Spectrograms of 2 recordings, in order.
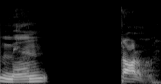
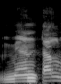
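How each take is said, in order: First: The last syllable has a reduced vowel. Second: The last syllable has a full vowel. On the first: The speaker calls it right. "IPA sound হলো মেন্টল, এজন্য মেন্টল বেশি শুদ্ধ" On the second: The speaker calls it wrong. "মেন্টাল বলতে পারি"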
